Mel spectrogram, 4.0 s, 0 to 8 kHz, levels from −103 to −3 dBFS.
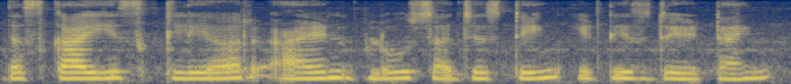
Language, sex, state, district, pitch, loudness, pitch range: English, female, Karnataka, Bangalore, 215 Hz, -19 LUFS, 210-225 Hz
